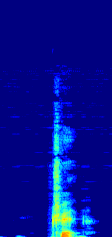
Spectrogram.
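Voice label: "tip", Australian English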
